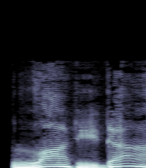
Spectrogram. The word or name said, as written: la-di-da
